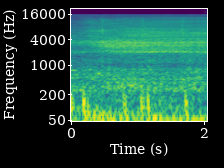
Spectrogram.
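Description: Small electric motor of a home-built motor-generator rig running, a steady whirring hiss with an uneven low rumble underneath.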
